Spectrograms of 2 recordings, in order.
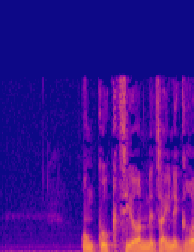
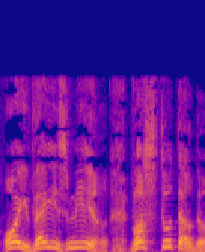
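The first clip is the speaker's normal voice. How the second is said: a startled mother crying out, much higher; mother's shocked, high-pitched cry; frightened cry; 11 semitones higher, 4 dB louder than usual. Acted. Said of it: "ערשראקן אויסגעשריען".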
